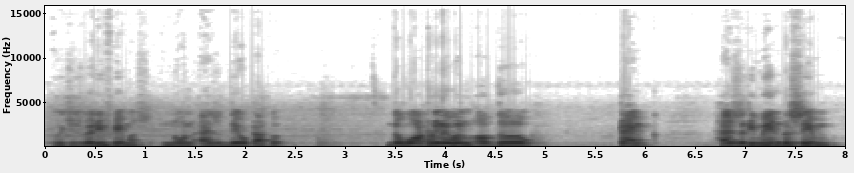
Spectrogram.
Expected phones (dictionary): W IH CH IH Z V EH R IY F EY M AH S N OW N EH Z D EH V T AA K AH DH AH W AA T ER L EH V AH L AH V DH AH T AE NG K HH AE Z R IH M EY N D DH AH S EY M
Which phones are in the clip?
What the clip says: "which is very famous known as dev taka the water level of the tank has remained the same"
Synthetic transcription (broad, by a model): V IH CH IH Z V EH R IY F EY M AH S N OW N EH Z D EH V T AA K AH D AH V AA T ER L EH V AH L AH V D AH T AE NG K HH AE Z R IH M EY N D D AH S EY M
